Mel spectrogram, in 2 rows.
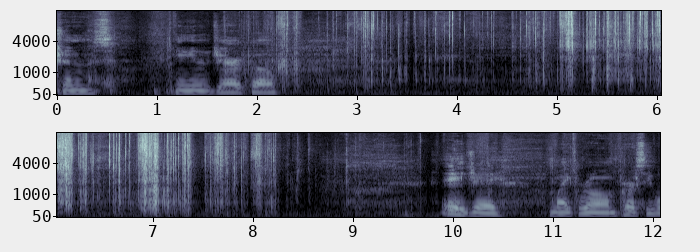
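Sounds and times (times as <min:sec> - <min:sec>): wrapper tearing and crinkling: 0:01.8 - 0:08.6.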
